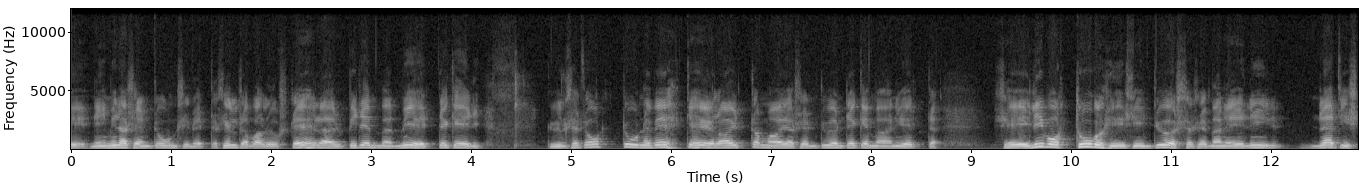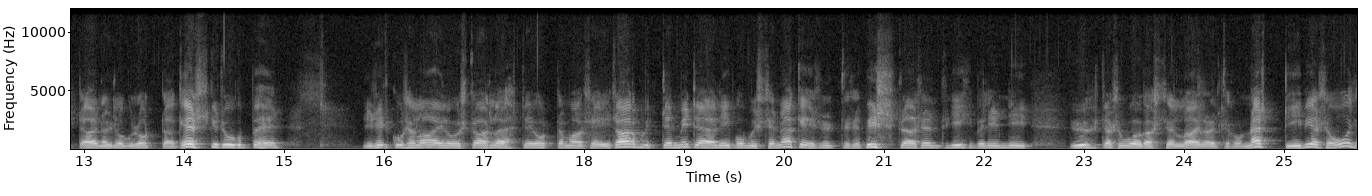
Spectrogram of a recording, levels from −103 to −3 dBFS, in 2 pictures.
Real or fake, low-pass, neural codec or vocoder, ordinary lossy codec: real; none; none; none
